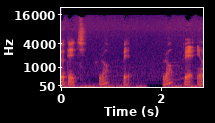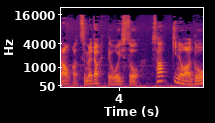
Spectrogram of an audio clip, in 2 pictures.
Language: Japanese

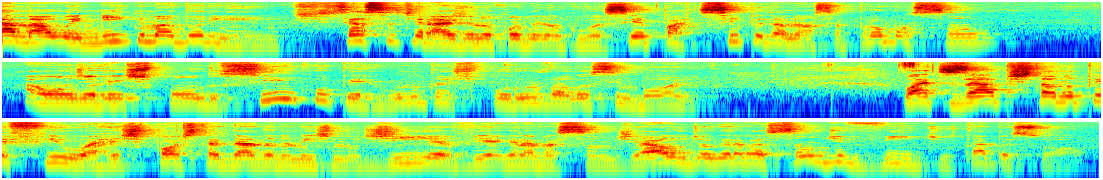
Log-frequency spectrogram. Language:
Portuguese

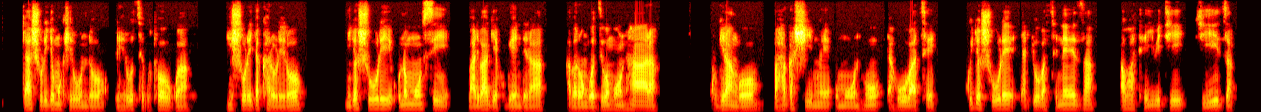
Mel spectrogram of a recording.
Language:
Rundi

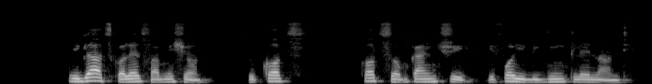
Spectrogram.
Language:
Nigerian Pidgin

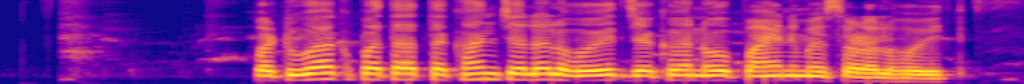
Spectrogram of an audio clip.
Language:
Maithili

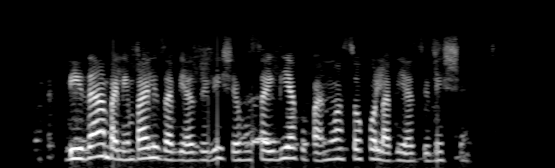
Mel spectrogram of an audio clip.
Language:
Swahili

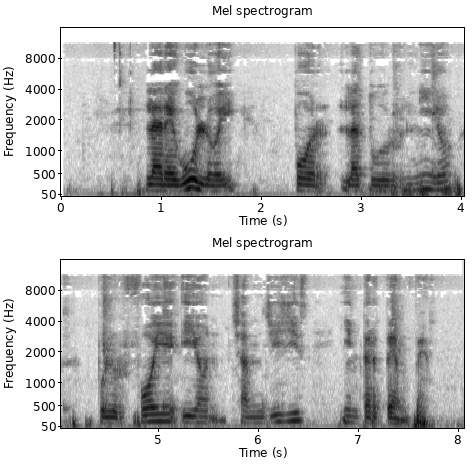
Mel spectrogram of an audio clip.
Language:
Esperanto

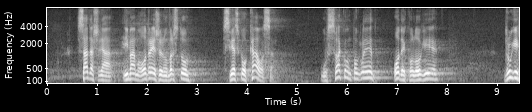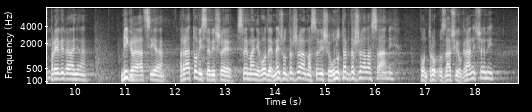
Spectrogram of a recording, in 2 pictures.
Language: Croatian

